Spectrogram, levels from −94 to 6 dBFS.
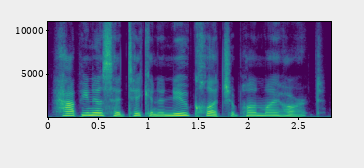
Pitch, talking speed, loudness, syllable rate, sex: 205 Hz, 190 wpm, -16 LUFS, 4.9 syllables/s, female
